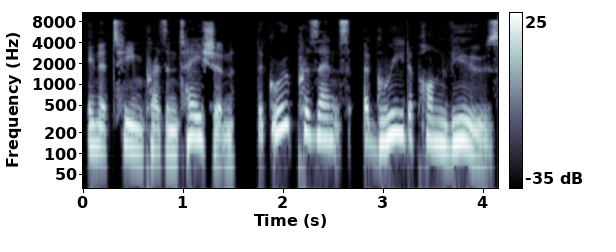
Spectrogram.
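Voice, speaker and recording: A man playing a brisk professor. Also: fairly high pitch, very animated, a little mellow, dry recording. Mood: explaining. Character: male professor guiding students, calm and brisk. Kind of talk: scripted exam dialogue.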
